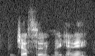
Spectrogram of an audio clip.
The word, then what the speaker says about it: McKinney: Yeah, it's Justin McKinney.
